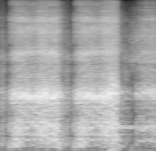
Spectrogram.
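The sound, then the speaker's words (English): A person's voice imitates a dog retching: two long, harsh, strained heaves with a raspy, squealing edge, followed by a shorter, quieter gasp. “He has his head in the corner by our bookcase, and he's trying to throw up.”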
